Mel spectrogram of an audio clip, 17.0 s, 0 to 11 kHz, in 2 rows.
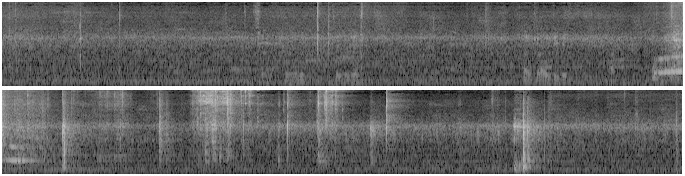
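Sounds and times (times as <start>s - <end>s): small hard objects clinking: 10.8s - 12.8s.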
